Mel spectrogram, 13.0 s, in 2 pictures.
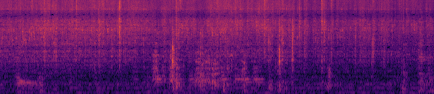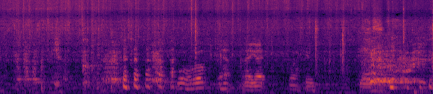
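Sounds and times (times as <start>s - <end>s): steady hiss: 0.0s - 13.0s
vegetables sizzling on hot shovel: 0.0s - 13.0s
clicks and scrapes of shovel: 2.2s - 4.3s.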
